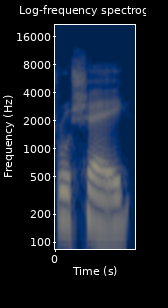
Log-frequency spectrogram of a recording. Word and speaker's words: Ruscha: tab is at Russia sometimes it's spelled or it's pronounced Roche I've always pronounced it Russia so I will continue to do that at any rate Russia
